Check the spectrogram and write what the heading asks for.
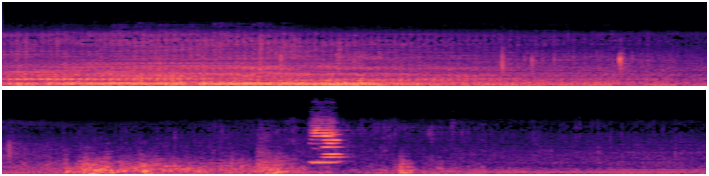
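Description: A car engine running as a car drives along the car-park lane for the first few seconds, then a car horn gives one short toot about ten seconds in.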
